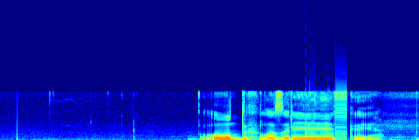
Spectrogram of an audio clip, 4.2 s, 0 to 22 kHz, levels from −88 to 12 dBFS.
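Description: Robotic sound from repeated short buffers runs from 3.06 to 3.48 s, where the speech collapses into a rigid, metallic buzz pitched at 100 Hz that only loosely tracks the words. This is likely the result of new audio arriving too seldom, so the playback side keeps looping the last chunk it received, and a 100 Hz buzz fits a 10 ms slice. Most of the stretch, roughly seven tenths, is repeated material rather than fresh speech.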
